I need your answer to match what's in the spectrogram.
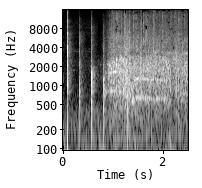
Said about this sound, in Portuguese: Funcionou as palmas.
